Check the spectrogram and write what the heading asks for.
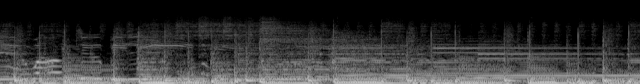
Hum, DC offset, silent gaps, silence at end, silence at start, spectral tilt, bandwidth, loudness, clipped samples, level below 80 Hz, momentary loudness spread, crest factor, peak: none; under 0.1%; none; 0 s; 0 s; -8 dB/octave; 8.2 kHz; -23 LUFS; under 0.1%; -24 dBFS; 3 LU; 12 dB; -8 dBFS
